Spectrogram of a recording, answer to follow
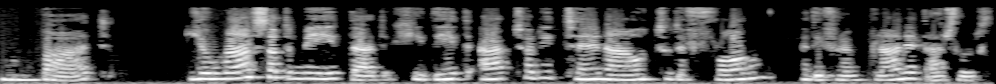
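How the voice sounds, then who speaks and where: Radio play part: clever, composed young spacefaring woman, actress, unhurried, off-mic with faint noise. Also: fairly high pitch, fairly bright tone. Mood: wry, composed. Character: cool, clever, unruffled young female space traveller. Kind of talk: amateur radio play acting. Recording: distant mic, background noise.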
